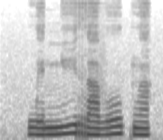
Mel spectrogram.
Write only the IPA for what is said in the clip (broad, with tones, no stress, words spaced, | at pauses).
we˨nɲiː˦ ra˨βoː˦ kʷã˦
